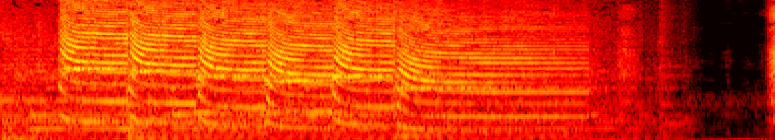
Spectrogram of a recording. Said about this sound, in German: Natürlich ein Airhorn. Und warum kriegt er immer einen Shoutout?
